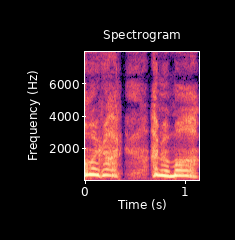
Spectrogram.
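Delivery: play-acted sudden high freaked-out outburst. Retelling a moment after becoming a mother: imitating own past freak-out. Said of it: "I freaked out one time".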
